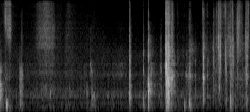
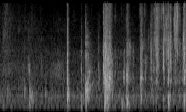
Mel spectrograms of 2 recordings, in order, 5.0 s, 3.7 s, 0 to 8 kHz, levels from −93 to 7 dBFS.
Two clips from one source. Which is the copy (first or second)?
first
